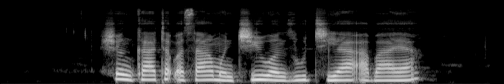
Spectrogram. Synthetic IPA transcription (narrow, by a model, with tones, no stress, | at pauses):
ʃɪ˦ŋka˦tɐ˦ɓa˨saː˦mʊ˨nt͡ʃiː˦wɔ˨nzuː˦t͡ʃɪ˨jaː˦ʔa̰˨baː˦ja˦ʔ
